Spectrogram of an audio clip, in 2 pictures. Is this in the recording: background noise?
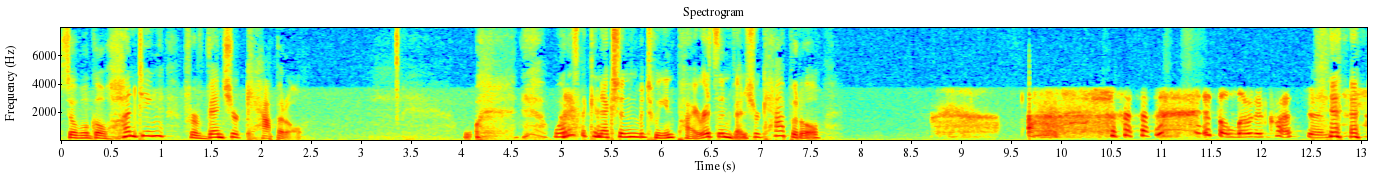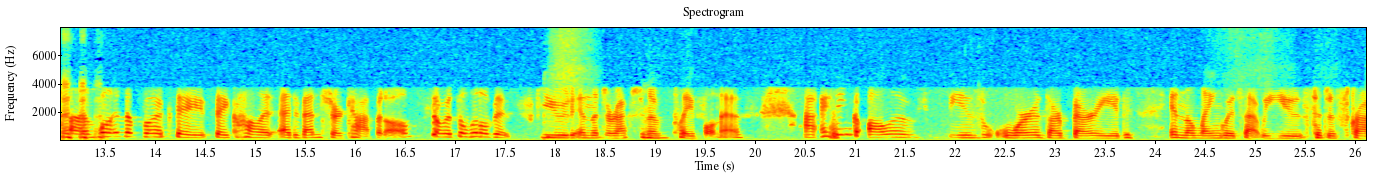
no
